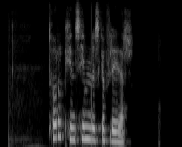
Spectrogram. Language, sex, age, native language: Icelandic, female, 20-29, Icelandic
